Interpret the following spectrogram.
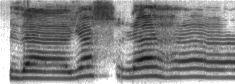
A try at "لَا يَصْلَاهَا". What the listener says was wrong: نہیں نو نو نو، لا یس، لا شروع میں بھی لا ہے، یس کے بعد پھر لا ہے، لا یس لا، بولو لا یس لا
